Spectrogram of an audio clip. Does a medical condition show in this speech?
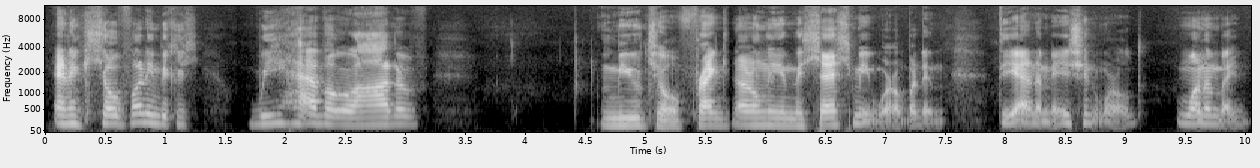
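Yes: cerebral palsy, spastic quadriplegia.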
